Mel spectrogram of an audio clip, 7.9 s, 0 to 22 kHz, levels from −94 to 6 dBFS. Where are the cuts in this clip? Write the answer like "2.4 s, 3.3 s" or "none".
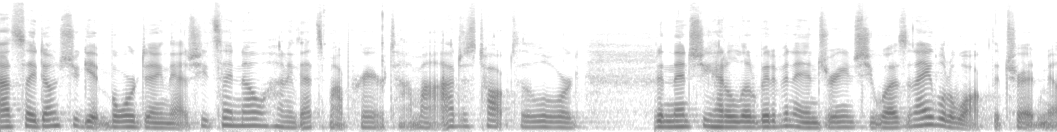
4.9 s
